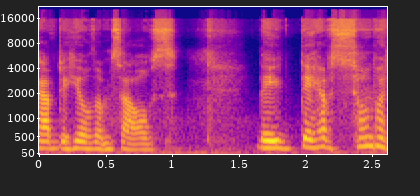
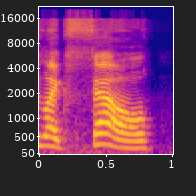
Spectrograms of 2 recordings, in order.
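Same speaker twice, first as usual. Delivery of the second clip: usual speaking voice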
